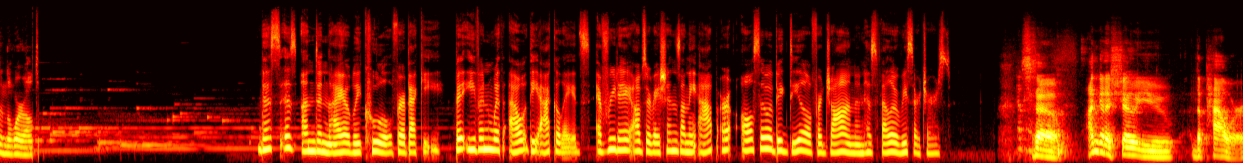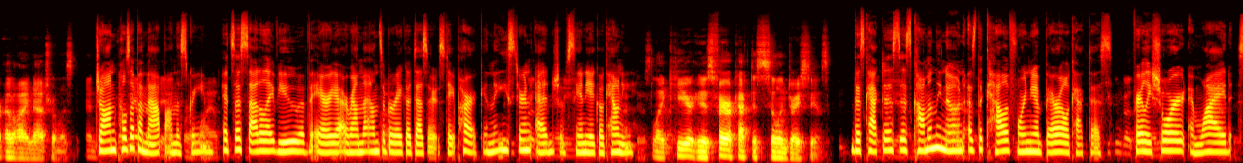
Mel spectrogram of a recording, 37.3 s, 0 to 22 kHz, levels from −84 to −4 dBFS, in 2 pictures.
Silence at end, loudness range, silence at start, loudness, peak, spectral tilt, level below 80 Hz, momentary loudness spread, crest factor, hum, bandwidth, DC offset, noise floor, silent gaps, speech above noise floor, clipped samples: 0 s; 3 LU; 0 s; -20 LUFS; 0 dBFS; -5 dB/octave; -62 dBFS; 13 LU; 20 dB; none; 17 kHz; under 0.1%; -62 dBFS; none; 43 dB; under 0.1%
